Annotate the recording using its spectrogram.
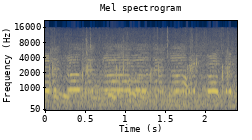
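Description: Spectators shouting encouragement: many short, high-pitched yells overlapping and following one another quickly.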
